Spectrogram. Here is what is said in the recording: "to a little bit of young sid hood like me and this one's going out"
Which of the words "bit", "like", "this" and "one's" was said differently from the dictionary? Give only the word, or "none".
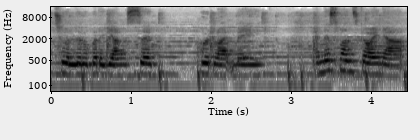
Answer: none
